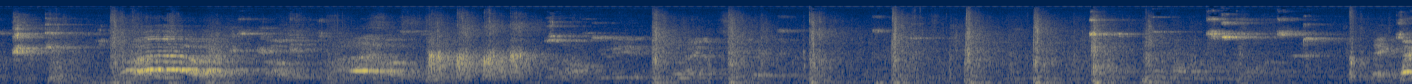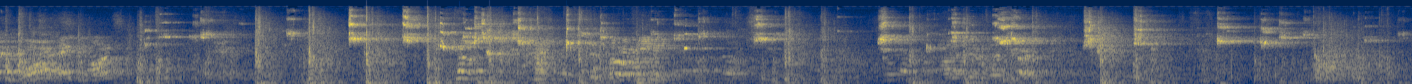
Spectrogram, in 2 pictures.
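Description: A racquet strikes a ball with a sharp crack.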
